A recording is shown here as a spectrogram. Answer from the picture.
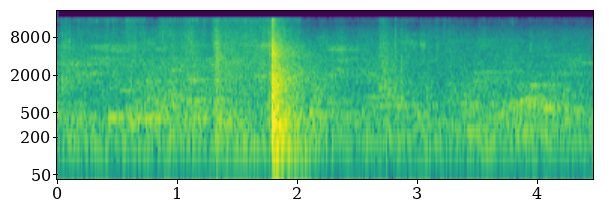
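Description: A single sharp bang about two seconds in, over a steady background of people's voices.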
